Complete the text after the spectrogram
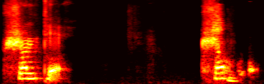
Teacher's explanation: The k sound at the beginning stuck to a sh sound.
